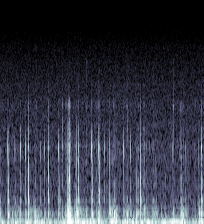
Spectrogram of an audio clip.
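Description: Body-worn camera moving along a dirt trail: irregular thumps and crunches, a few a second, over a low rumble of handling and movement noise.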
